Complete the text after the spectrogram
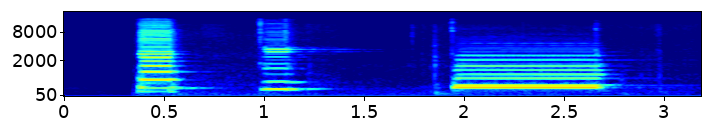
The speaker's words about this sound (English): The sound of traffic from outside.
